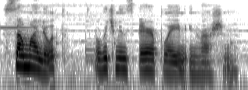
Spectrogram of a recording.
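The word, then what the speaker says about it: самолёт: somalia just like before when letter o is unstressed it's pronounced as a somalot which means airplane in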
